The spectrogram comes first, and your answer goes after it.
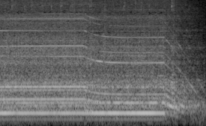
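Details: Saeco Intuita superautomatic espresso machine in test mode, grinder function test: even motor whine at steady pitch for about two seconds, then winds down smoothly; grinder running normally.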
